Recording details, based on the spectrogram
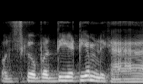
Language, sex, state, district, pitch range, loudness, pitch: Hindi, male, Jharkhand, Garhwa, 135-180 Hz, -13 LUFS, 155 Hz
